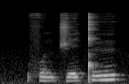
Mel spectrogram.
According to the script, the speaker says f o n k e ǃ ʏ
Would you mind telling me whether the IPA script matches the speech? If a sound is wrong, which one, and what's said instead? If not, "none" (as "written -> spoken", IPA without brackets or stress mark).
k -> t͡ʃ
